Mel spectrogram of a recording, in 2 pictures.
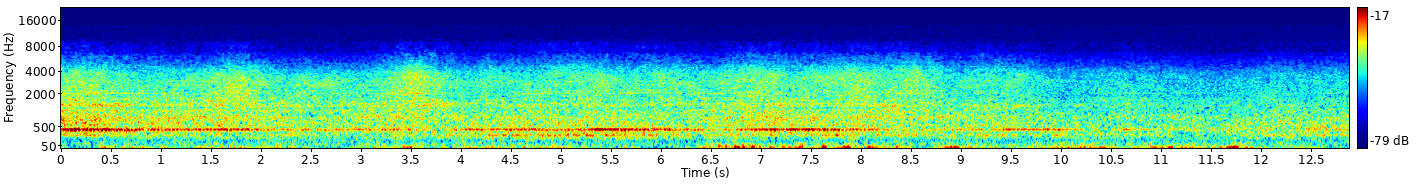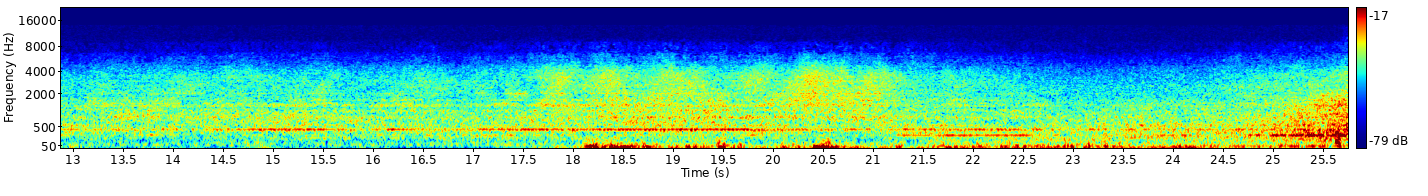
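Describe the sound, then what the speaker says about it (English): An EasyJet airliner departing for Mykonos gives a steady, distant engine roar that swells and fades slowly for nearly half a minute, with no voices. "Finally, the EasyJet for Mykonos is on its way."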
